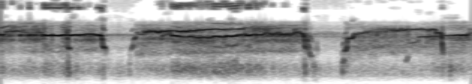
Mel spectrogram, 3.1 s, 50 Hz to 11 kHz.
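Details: White-tailed eagles at a nest in Latvia on 5 July 2018, during a food delivery at 21:05 in the evening: long, thin, drawn-out squealing notes, each lasting about a second, with a brief drop in pitch at the end and short pauses between.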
